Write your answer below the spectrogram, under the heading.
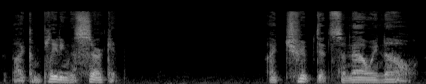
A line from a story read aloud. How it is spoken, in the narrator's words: mumbled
